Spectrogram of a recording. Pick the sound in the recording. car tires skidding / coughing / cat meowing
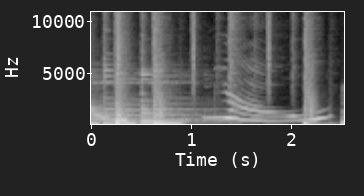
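cat meowing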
